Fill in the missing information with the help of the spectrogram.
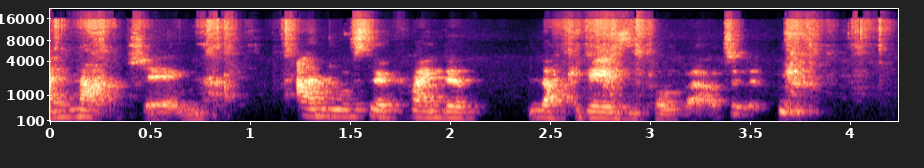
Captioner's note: chuckles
